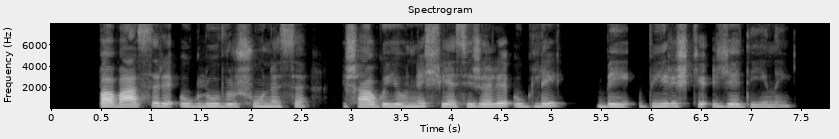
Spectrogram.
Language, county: Lithuanian, Vilnius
